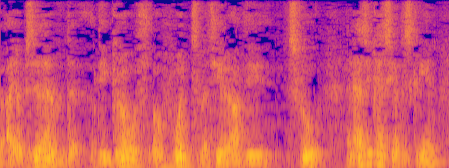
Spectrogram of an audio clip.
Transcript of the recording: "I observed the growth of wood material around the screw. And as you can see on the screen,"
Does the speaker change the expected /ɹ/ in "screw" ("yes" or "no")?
yes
